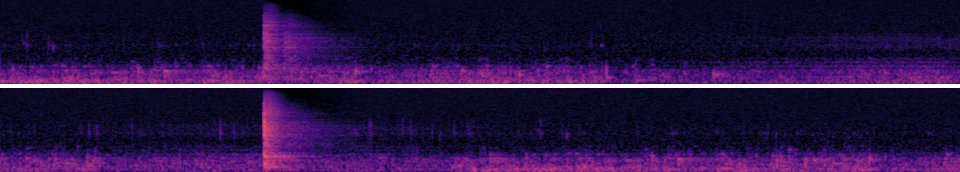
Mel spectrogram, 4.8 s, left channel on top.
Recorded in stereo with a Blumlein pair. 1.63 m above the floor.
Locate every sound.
1.3 s a snare drum: 55° right, 0.9 m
